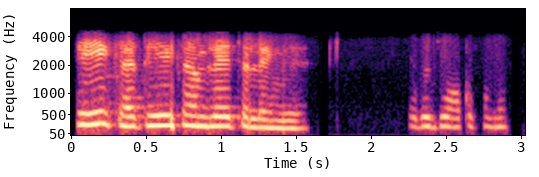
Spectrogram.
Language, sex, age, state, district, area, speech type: Hindi, female, 30-45, Uttar Pradesh, Lucknow, rural, conversation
